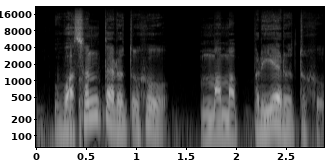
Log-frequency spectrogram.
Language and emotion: Sanskrit, neutral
